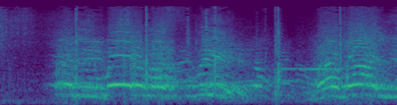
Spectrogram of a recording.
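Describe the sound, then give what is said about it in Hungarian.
A large crowd at a railway station in Moscow cheers and chants loudly in unison, greeting opposition activist Alexei Navalny as he returns by train from Kirov. The sound swells after a brief quiet start, dips for a moment, then surges again. “Tömeg várta a Kirovból Moszkvába visszatérő Alexej Navalnyit, akit sokan már az orosz főváros leendő főpolgármestereként köszöntöttek a vasútállomáson.”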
